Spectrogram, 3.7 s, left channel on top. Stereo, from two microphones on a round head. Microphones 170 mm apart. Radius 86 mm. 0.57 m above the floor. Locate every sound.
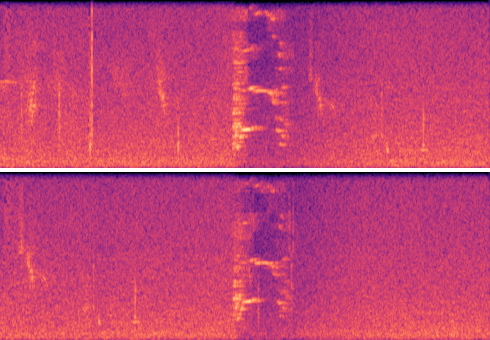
1.8 s a squeak: 65° left (ahead or behind), 2.5 m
